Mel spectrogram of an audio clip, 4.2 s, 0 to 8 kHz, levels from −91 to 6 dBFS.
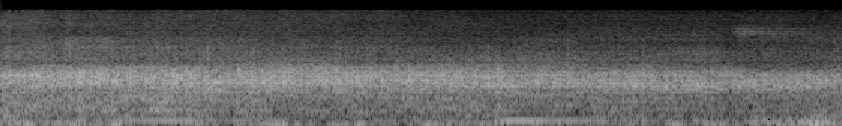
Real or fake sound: fake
